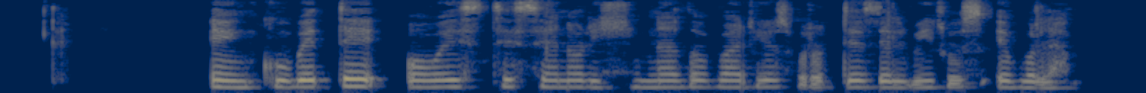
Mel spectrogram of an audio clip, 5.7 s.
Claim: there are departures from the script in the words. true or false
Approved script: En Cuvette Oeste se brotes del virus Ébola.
true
